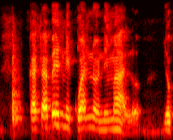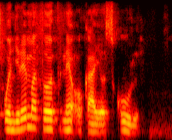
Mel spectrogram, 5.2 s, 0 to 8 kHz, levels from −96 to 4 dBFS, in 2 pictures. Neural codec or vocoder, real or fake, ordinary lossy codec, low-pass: codec, 16 kHz, 8 kbps, FunCodec, trained on Chinese and English, 25 frames a second; fake; none; none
